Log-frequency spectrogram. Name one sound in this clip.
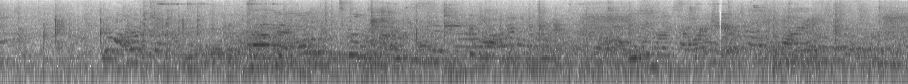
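Young children chatter nearby.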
